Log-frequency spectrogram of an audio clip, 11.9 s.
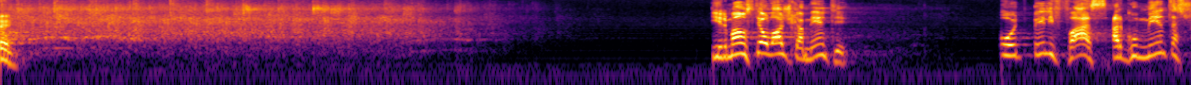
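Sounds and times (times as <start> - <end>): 
audience applauding: 0.0 - 5.4
speech: 7.2 - 8.6, 10.0 - 11.8.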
